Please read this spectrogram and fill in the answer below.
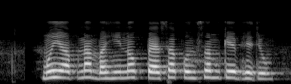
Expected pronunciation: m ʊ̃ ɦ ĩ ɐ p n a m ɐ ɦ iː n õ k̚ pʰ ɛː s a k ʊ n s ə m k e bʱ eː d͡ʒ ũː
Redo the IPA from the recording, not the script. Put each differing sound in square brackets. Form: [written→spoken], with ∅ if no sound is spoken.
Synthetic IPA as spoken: m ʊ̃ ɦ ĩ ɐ p n a [m→b] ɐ ɦ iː n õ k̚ [pʰ→p] ɛː s a k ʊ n s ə m k e bʱ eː d͡ʒ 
